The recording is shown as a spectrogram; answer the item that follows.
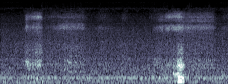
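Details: Maxi the cat snoring in sleep, having sweet dreams; two soft, breathy rasping snores about three seconds apart, the second louder and sharper, over a faint steady low hum in a quiet room.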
